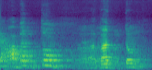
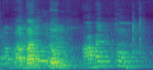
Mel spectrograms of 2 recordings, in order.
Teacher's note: تو اب دال کو نہیں پڑھیں گے, با کو ڈائریکٹ تا کے ساتھ ملا کے پڑھیں گے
